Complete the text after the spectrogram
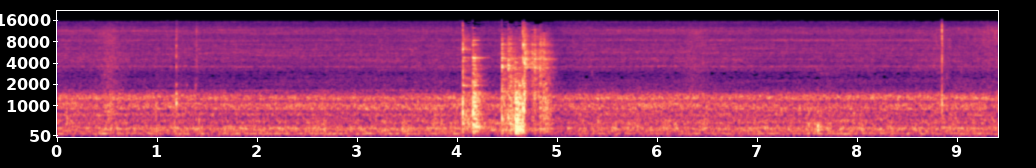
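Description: Water simmers and bubbles softly in a pot.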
